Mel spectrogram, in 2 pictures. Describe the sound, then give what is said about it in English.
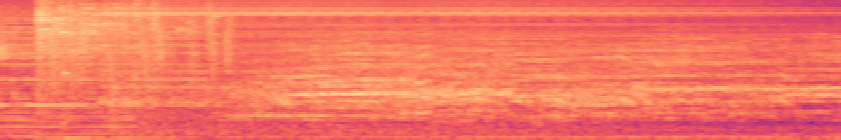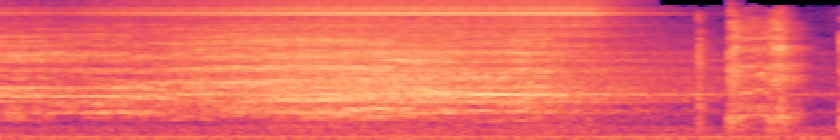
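A sharp crack of a gunshot and the shattering of a one-way porthole's glass at the start, followed by several seconds of loud, dense grinding and rattling noise, with no voices. “Shoot out the glass.”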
